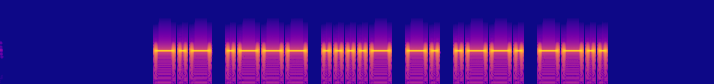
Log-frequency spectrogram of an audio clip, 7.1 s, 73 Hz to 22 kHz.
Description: Morse code, heard as a keyed tone, about 22 wpm, 700 Hz. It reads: KJ4NPZ
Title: Speed Racing - USA 2x3 Call Signs 20wpm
